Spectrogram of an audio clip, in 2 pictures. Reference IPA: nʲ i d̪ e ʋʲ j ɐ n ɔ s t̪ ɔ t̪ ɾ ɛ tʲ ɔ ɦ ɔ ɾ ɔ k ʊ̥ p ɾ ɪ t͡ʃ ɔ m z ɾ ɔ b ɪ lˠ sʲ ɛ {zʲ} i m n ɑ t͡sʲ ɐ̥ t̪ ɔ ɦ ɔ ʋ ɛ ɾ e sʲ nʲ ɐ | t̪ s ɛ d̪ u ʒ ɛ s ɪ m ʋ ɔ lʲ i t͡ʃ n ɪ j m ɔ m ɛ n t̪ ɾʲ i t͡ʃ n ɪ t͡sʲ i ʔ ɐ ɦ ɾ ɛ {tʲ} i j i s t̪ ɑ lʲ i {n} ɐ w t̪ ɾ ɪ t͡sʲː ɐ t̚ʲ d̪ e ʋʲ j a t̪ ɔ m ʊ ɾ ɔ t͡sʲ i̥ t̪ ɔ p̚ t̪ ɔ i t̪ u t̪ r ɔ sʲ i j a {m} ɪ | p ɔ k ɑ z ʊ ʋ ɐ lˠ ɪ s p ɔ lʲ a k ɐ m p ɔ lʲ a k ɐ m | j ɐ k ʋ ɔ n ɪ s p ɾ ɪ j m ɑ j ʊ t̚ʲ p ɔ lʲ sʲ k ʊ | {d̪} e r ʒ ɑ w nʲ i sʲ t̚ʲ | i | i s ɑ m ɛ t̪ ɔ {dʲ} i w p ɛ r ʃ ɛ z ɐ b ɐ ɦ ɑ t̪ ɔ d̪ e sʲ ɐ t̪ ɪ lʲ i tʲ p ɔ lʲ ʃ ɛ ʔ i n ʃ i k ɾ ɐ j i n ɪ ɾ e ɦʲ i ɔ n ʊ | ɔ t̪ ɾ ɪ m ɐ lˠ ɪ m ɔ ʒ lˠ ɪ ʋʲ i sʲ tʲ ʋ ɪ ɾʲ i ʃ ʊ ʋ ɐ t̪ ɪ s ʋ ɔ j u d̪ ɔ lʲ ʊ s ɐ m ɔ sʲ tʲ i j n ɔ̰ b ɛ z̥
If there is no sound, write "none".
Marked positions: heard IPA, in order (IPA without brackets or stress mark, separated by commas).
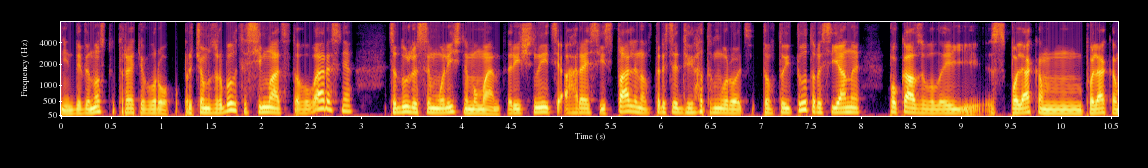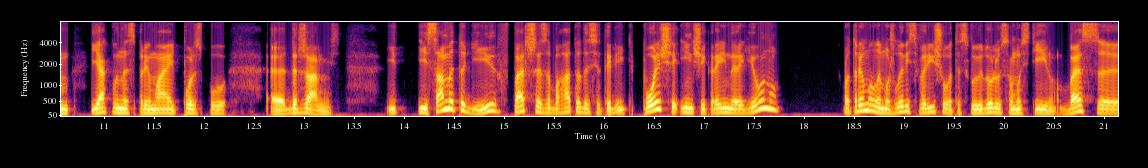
sʲ, sʲ, n, n, d̪, dʲ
